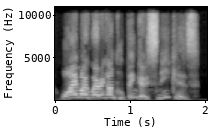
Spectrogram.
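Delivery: high, loud squawk; Christine. A narrator's reading. Grandma in a swapped voice, squawking indignantly. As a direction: squawk it in shrieky disbelief. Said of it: "Grandma squawked in Christine's voice".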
